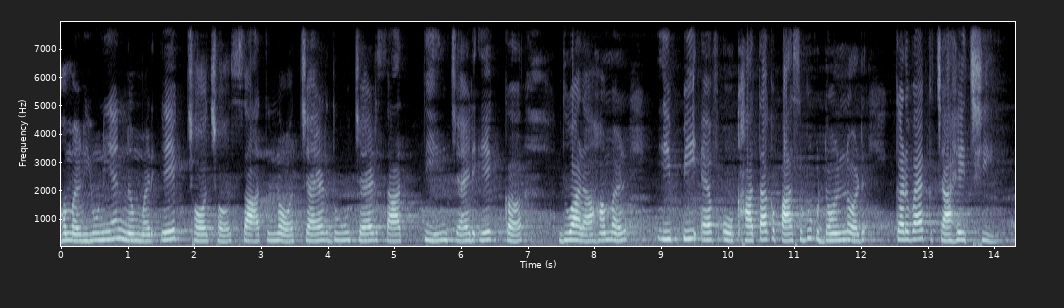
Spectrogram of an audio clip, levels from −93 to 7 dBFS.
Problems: background sounds at intervals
